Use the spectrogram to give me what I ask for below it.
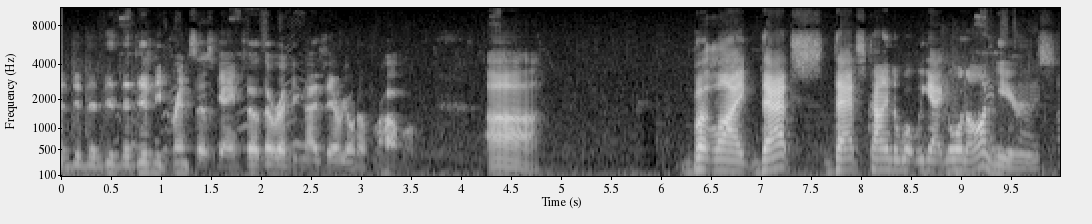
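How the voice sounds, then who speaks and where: A man's voice: mid-range voice, pushed and bright. A man hosting a casual let's-play, rambling with many stammered restarts while he plays. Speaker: gaming channel host. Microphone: headphones with gaming mic. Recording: dull lo-fi mic.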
